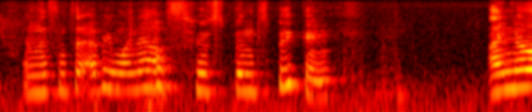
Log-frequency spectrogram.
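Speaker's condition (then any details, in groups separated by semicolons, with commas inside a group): Cerebral palsy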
